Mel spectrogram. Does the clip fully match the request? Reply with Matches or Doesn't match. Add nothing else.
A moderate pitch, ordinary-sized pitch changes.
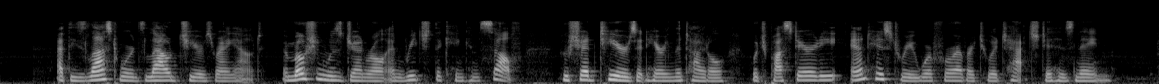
Matches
